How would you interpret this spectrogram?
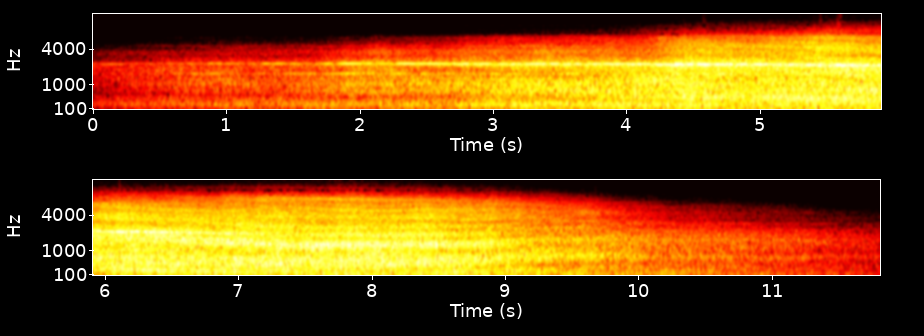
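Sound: airplane flying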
